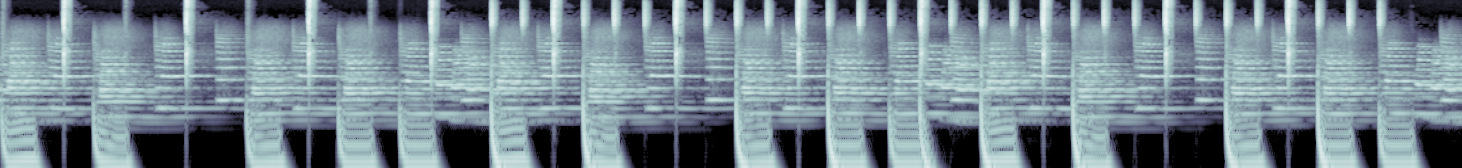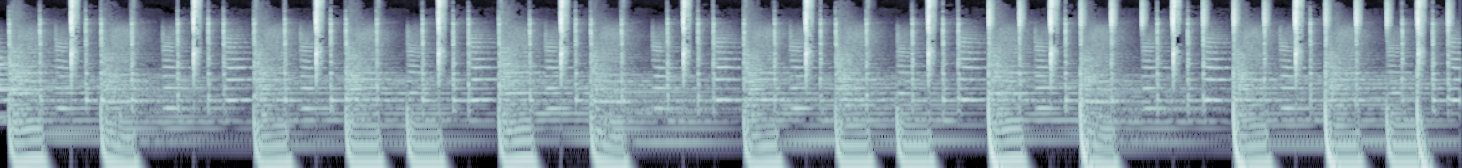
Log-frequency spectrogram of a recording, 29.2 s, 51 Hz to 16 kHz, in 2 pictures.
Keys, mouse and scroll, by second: 0.3 click, 2.9 click, 3.6 scroll down 1, 4.2 click, 5.0-5.6 scroll up 2, 5.6 click, 6.8-7.3 scroll down 1, 7.3 click, 7.7-8.6 scroll down 1, 8.9 s, 9.7 click, 10.5 click, 10.7-11.2 scroll down 3, 11.4 click, 12.7 click, 13.8 click, 14.5 click, 15.1 click, 16.0 click, 16.2 scroll up 2, 16.8 scroll up 4, 16.8 click, 17.7 click, 18.5 click, 19.2-20.4 drag, 21.4 click, 22.9 click, 23.4 click, 23.9-24.3 scroll up 2, 24.3 click, 25.0 click, 25.7-26.0 scroll up 1, 26.0 click, 26.7 click, 27.2 scroll down 2, 28.0 click, 29.1 scroll down 1.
